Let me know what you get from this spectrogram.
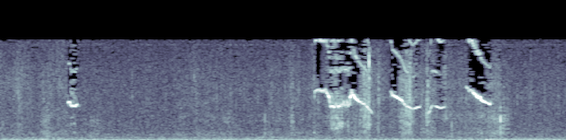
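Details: Pet gerbils named Sugar and Spice, kept indoors: a handful of very high, thin squeaks, short and slightly sweeping, scattered through the second half over a quiet room with faint rustling.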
